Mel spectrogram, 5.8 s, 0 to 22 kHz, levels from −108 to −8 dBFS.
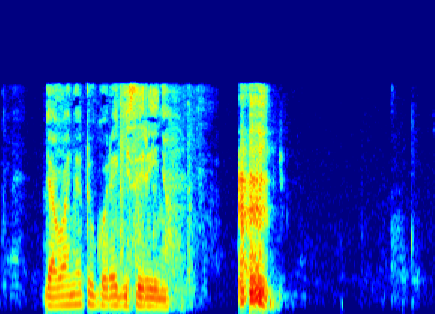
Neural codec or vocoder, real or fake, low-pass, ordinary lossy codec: none; real; 7.2 kHz; MP3, 64 kbps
